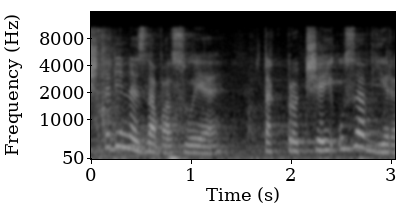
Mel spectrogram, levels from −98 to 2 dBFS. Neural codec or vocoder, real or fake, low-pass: none; real; 10.8 kHz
